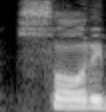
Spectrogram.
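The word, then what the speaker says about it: sorry: पढ़ा जाएगा ठीक है एस का उच्चारण स के रूप में करेंगे उ है तो उसका उच्चारण अ के रूप में करेंगे देखिए जब एडवांस इंग्लिश पढ़ते हैं ना जी तो वहां पे ओ का उच्चारण औ के रूप में करते हैं ठीक है डबल आर वाई तो डबल आर का उच्चारण र के रूप में करेंगे अंतिम में वाई है इसका उच्चारण बड़ी के रूप में करेंगे क्या हो जाएगा सौरी एस आई आर तो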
